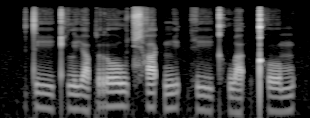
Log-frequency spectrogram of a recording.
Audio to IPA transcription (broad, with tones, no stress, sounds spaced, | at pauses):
t iː˨˩ kʰ l i˩˦ a̯ p r oː˥˩ w t͡ɕʰ a˥˩ k̚ ŋ i˦˥ t̚ h iː˨˩ kʰ w a˨˩ t̚ kʰ o˦˥ m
